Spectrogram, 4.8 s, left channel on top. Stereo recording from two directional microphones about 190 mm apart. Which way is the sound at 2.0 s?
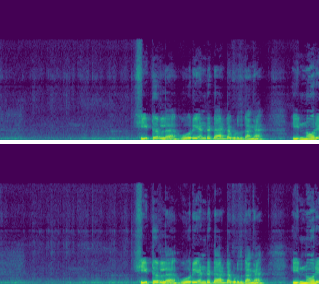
20° right (ahead or behind).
